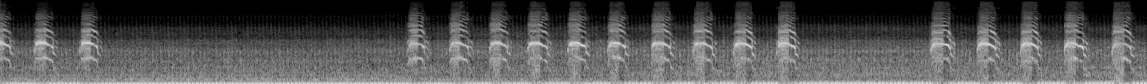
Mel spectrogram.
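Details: Southern lapwings confronting an elderly man outdoors, calling loudly: harsh, strident repeated notes in bursts, three calls, a pause, nine in steady rhythm, then five more, over heavy rumbling wind noise.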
